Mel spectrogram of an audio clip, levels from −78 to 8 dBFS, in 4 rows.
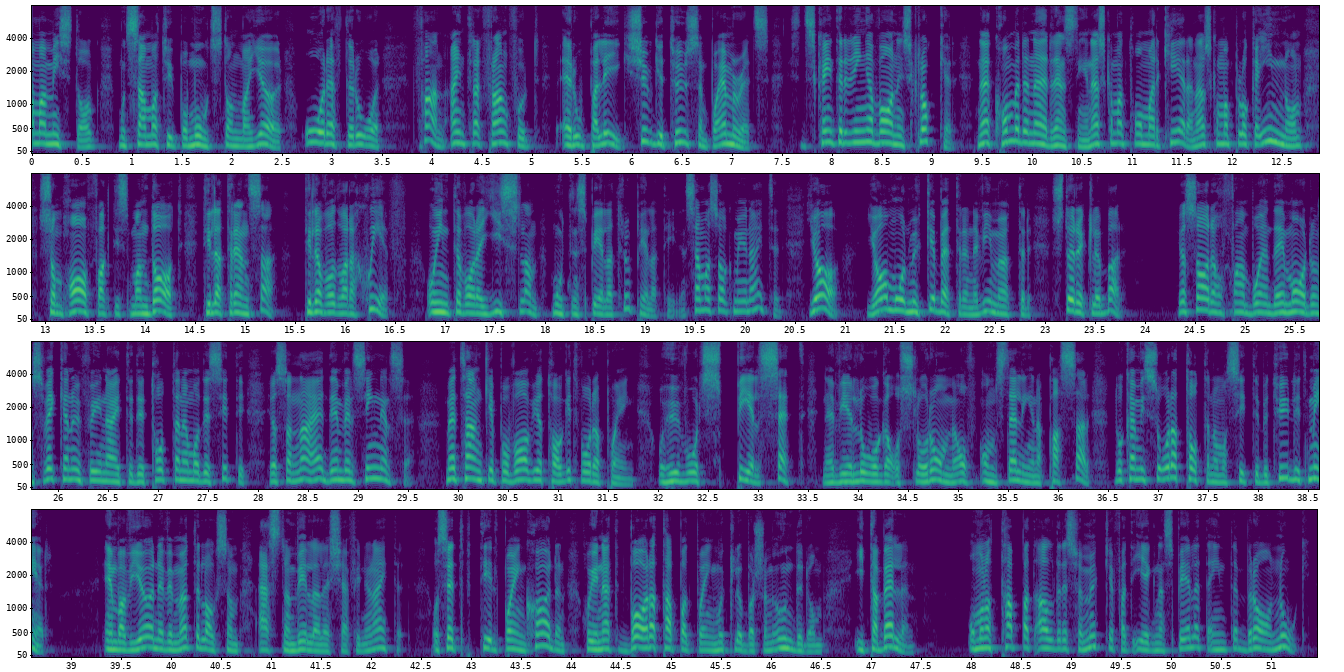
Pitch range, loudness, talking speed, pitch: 155-200 Hz, -23 LUFS, 210 wpm, 180 Hz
